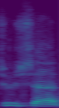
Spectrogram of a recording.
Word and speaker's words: Shuchat: my father rabbi wilfred we we pronounce it in english shushed in hebrew we say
